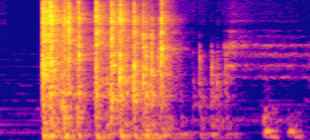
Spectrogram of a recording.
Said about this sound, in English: I'll roll an investigation. I'm going to roll my actual dice for a change.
